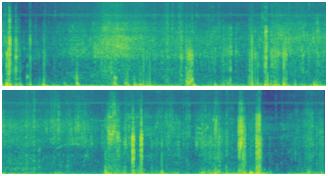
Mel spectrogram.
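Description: Seawater sloshing and splashing around a floating shark-diving cage at the waterline, with many irregular knocks and thumps.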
